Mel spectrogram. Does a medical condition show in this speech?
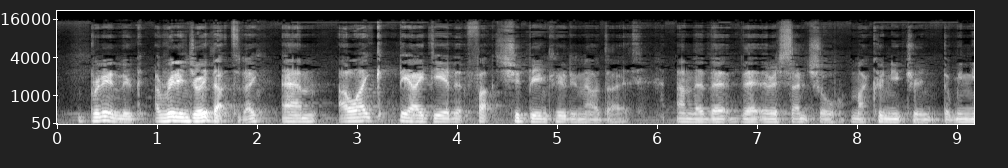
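No.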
